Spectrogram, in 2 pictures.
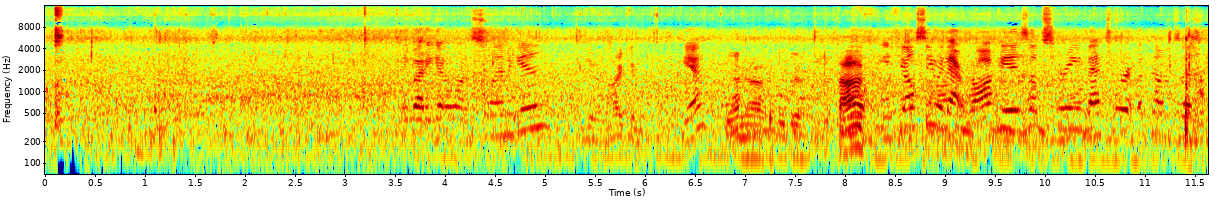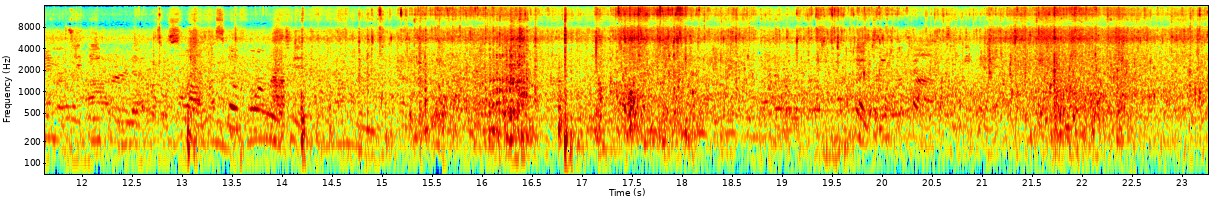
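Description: Water laps against a raft.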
